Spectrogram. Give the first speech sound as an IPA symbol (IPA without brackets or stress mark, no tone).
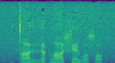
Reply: tˤ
